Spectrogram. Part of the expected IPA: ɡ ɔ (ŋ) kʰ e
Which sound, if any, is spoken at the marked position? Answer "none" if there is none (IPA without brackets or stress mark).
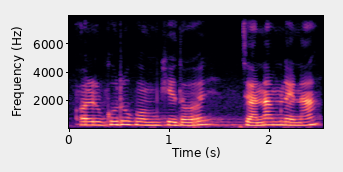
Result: m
